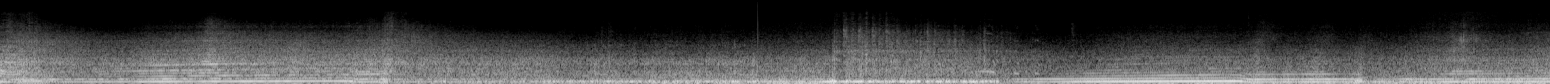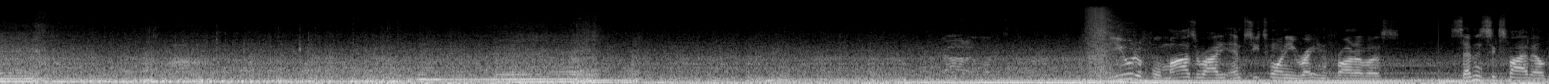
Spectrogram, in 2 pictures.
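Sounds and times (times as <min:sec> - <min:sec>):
car engine revving through gears: 0:00.0 - 0:04.8, 0:07.4 - 0:26.9.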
